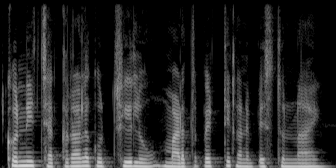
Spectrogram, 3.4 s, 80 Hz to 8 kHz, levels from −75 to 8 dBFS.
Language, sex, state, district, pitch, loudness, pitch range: Telugu, female, Telangana, Hyderabad, 180 Hz, -16 LUFS, 170-190 Hz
